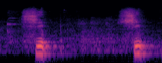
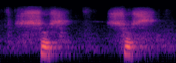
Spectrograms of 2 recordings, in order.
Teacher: यानी कि जब इस सा को हम लोग एज ए प्रोनाउंसिएशन यूज करेंगे तो हमारा जो टंग है ऊपर वाले जॉ के हिस्से को, ऊपर वाले जबड़े को टच करता है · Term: तलब्बे सा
